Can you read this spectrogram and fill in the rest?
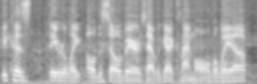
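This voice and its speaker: A man's voice: mid-range voice, steady tone, very fast, poor audio. A man joking and chatting casually as a co-commentator on a let's play. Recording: faint background noise and ambience.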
